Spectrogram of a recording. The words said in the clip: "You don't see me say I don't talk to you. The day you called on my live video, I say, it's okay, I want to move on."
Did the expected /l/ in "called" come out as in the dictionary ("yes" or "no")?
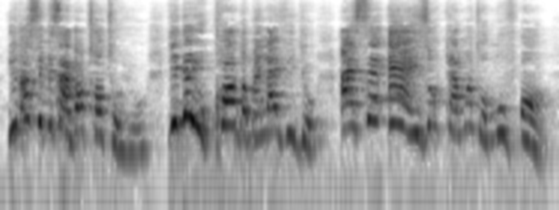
yes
